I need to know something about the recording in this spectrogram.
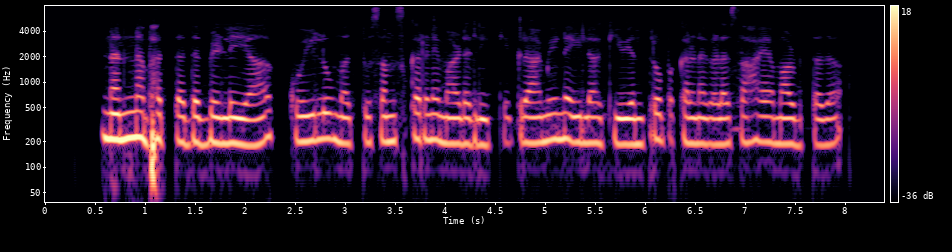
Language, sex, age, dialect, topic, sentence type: Kannada, female, 25-30, Coastal/Dakshin, agriculture, question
